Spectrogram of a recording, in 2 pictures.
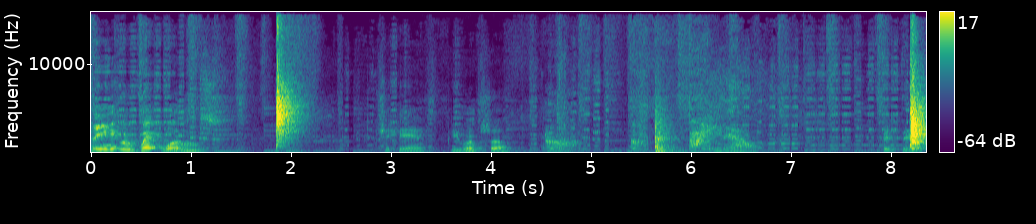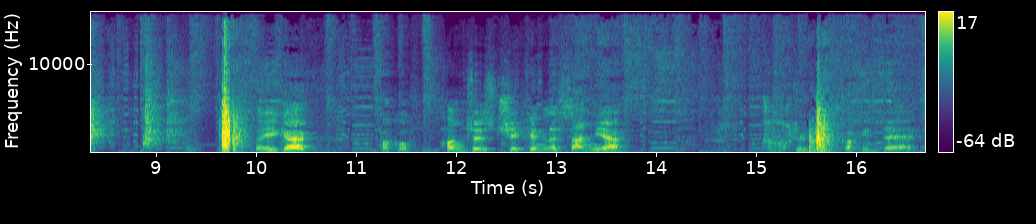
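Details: Person with Tourette syndrome whose involuntary vocal tics of random words and phrases interrupt talk while cooking; vocal tics.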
